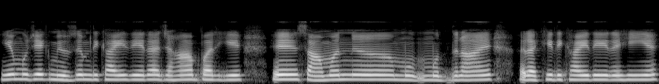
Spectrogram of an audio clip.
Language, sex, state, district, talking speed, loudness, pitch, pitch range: Hindi, female, Uttar Pradesh, Etah, 165 wpm, -13 LUFS, 220 Hz, 210-225 Hz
